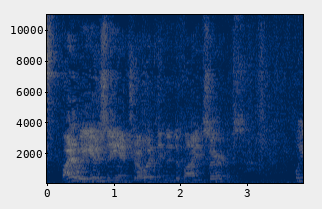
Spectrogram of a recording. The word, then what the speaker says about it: introit: The introit, pronounced introit, comes from the Latin word introdius, which means entrance.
